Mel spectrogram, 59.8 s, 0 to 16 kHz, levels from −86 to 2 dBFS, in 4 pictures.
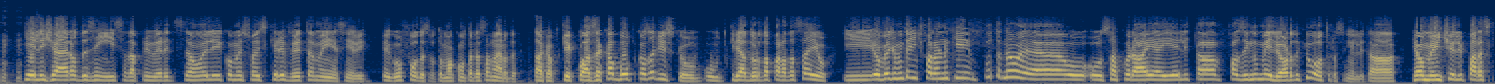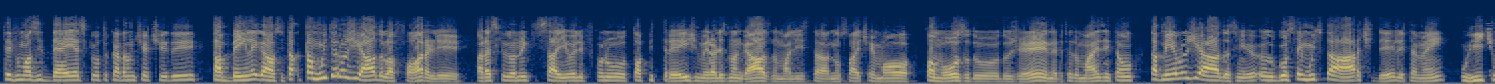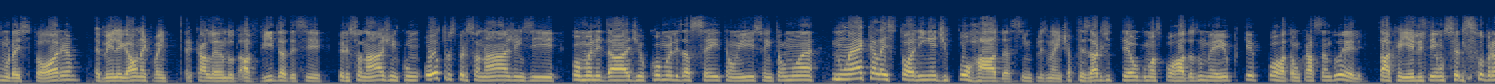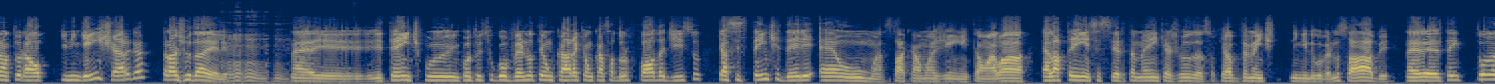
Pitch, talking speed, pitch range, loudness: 165 Hz, 235 wpm, 145-185 Hz, -20 LUFS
